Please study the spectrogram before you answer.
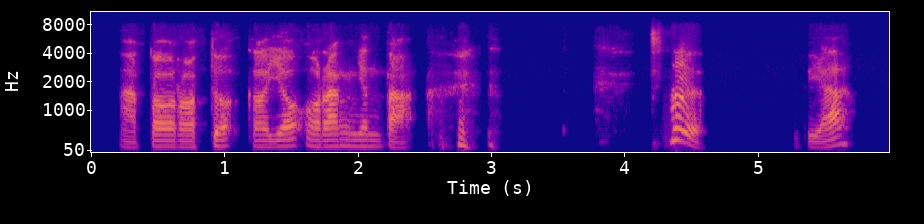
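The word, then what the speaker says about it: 四: Sekali lagi kalau 4 itu tidak pakai H, SE aja dengan nada yang agak ditekan. Se.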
